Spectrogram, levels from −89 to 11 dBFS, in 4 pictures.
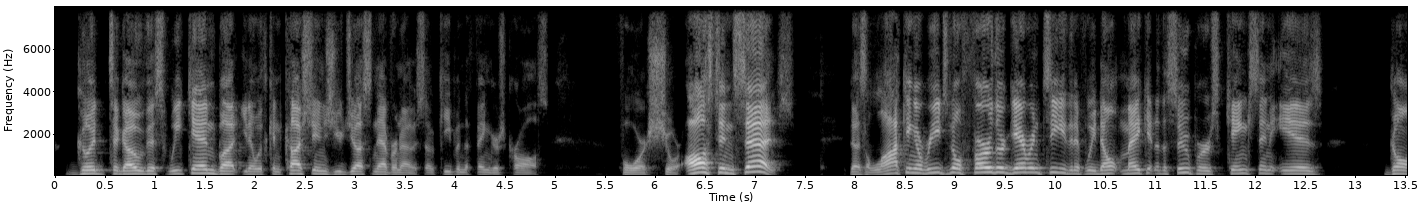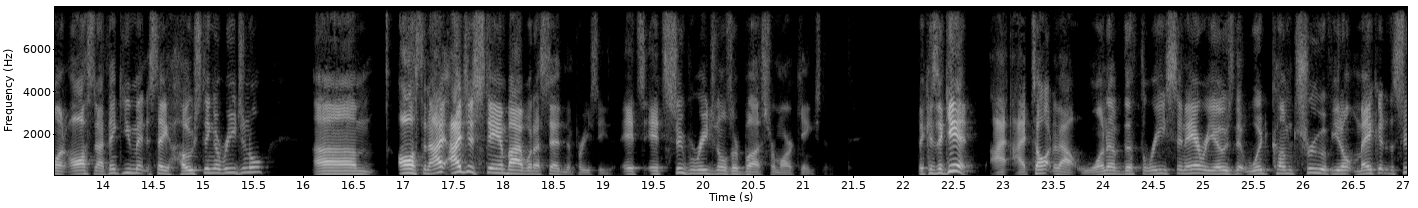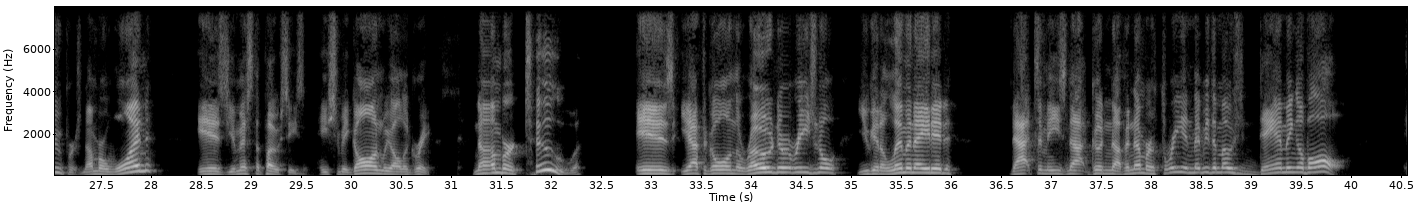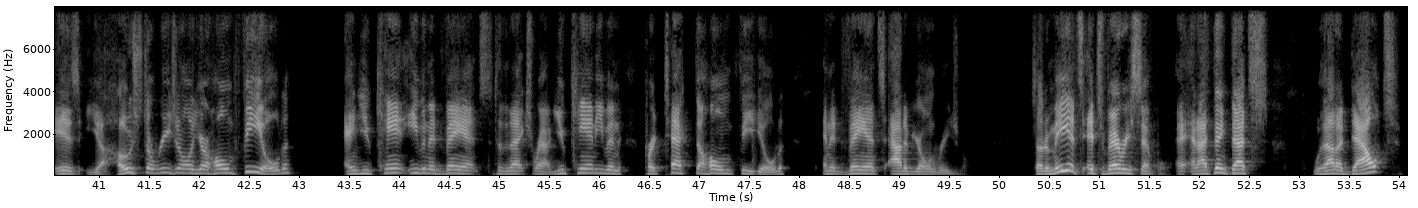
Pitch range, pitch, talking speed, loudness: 145-200 Hz, 165 Hz, 210 wpm, -22 LUFS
